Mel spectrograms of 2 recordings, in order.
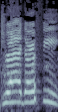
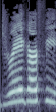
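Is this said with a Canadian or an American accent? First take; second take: American; Canadian. First: The vowel is said in an American way. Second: The vowel is said in a Canadian way. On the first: "not drag our feet" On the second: "We drag our feet"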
